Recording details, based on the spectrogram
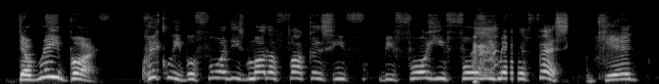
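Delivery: put-on high-pitched, slow Boston accent. Urged to go ahead and do it, perform the line in the Kayla voice. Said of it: "the Caleb voice. Go ahead".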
